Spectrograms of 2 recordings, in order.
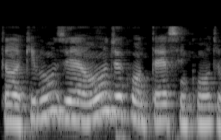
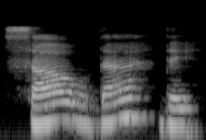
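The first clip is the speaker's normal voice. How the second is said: "Saudade" split as sau-da-de; syllable by syllable. Shown as a demonstration. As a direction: sound out "Saudade" in separate syllables. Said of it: "separe-as em sílabas". ("Saudade" separado em sau-da-de)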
